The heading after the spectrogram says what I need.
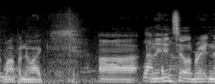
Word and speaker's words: Wampanoag: meal of Thanksgiving with the I think it's pronounced Wampanoag. Is that? Do you know? I want to make sure I'm getting that right. Wampanoag.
